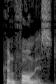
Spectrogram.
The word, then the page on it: conformist: anglais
